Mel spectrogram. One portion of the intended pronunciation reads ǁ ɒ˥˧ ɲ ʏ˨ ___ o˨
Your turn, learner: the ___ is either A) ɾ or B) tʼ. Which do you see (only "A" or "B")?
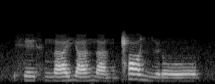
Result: A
